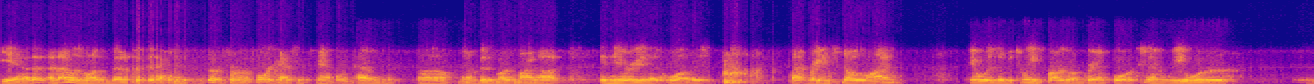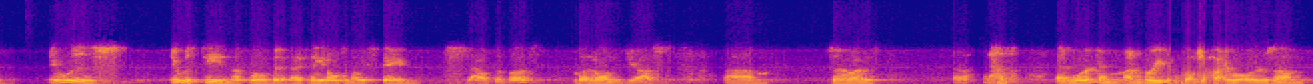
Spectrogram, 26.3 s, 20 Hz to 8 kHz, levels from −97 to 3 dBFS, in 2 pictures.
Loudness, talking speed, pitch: -16 LUFS, 175 wpm, 125 Hz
